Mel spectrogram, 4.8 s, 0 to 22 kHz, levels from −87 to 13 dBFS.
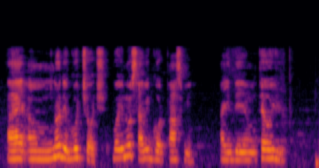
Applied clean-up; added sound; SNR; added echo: none; none; none; none.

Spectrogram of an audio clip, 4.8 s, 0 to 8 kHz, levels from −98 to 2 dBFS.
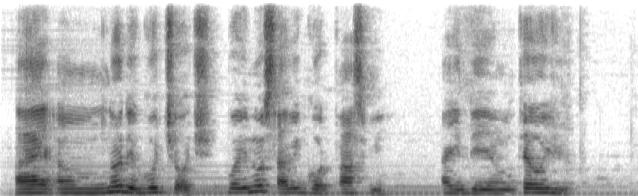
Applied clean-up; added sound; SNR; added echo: neural separator model SepFormer DNS4.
